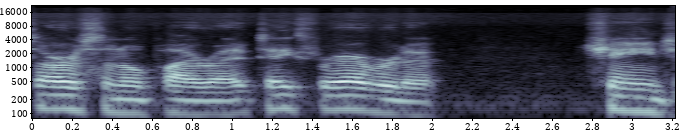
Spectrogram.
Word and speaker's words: arsenopyrite: Yeah, and it's not arsenopyrite either. It's arsenopyrite. It takes forever to change a pronunciation that you've been using for years.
